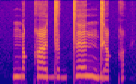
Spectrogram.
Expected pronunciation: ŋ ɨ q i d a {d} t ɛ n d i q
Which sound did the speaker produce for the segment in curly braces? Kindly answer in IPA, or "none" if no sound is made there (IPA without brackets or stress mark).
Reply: d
